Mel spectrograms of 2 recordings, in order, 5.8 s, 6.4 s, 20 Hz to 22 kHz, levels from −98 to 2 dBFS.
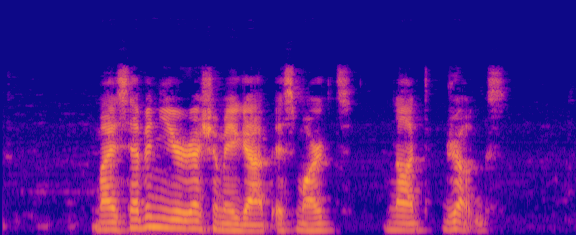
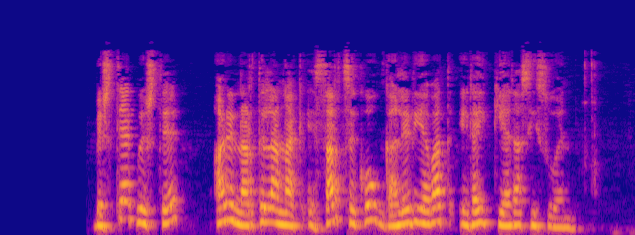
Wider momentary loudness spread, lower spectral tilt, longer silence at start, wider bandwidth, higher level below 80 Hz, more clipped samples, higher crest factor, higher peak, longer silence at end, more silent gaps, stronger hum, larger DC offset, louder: first, 19 LU vs 10 LU; about the same, -5 dB/octave vs -5.5 dB/octave; about the same, 0.9 s vs 0.95 s; second, 7.4 kHz vs 9.2 kHz; second, -68 dBFS vs -60 dBFS; neither; first, 22 dB vs 16 dB; about the same, -4 dBFS vs -2 dBFS; first, 0.75 s vs 0.6 s; neither; neither; neither; second, -23 LUFS vs -19 LUFS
